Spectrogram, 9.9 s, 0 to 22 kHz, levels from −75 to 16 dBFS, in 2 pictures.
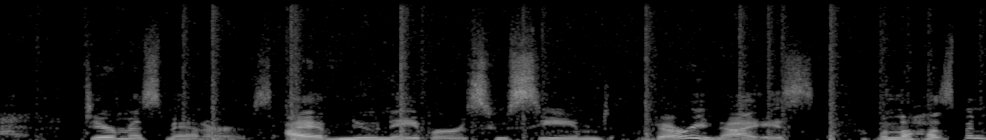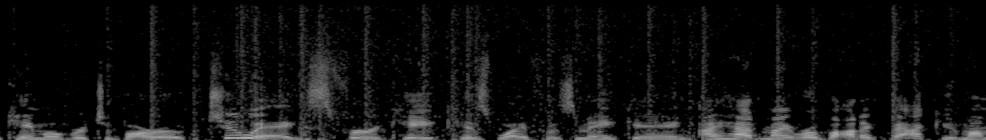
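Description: Across the whole clip the background sits at near silence, dotted with twinkling specks. This is overdone noise removal: a noise reduction process was pushed too hard on a noisy recording, so individual frequency bands that came close to its noise estimate were cut deeply or switched off entirely. Quieter parts of the speech fell below that threshold and were stripped away along with the noise, leaving gaps in the spectrum.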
